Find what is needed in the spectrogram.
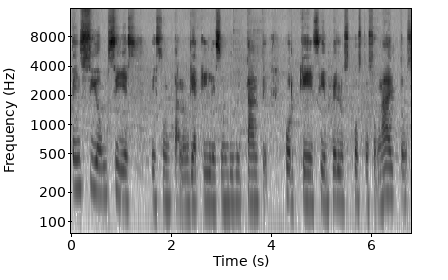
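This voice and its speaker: Very slow speech from a woman over noticeable background noise. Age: 50s. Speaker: fish vendor and processor. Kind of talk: interview testimony. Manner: hesitant, with fillers.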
